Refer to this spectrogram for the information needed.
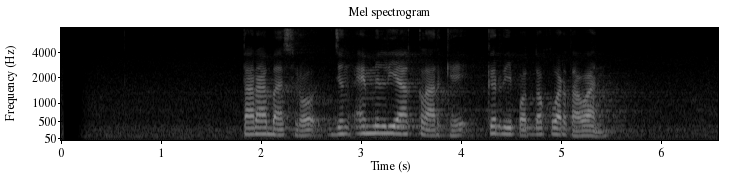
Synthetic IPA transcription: t̪aɾabasɾɔd͡ʒɨŋʔemiliaklarɡɛkɨrdipɔt̪ɔkwart̪awan

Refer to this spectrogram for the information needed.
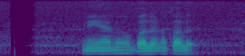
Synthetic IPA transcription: meːanuʋəbalənəkalə

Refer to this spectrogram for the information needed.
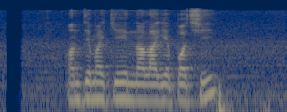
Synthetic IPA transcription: ʌnt̪jemakenʌlaɡepʌt͡sʰi

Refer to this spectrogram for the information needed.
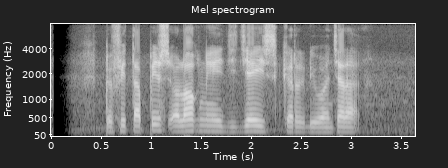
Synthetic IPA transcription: pɛfit̪apisɔlɔɦɔk̚nid͡ʒid͡ʒaiskɨrdiwaɲt͡ʃaɾa̰

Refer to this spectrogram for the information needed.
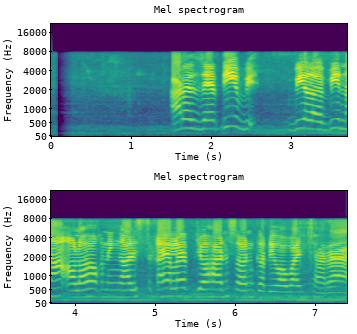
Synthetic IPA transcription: ʔaɾəzɛt̪i | viləvinaɔlɔɦɔk̚niŋaliskajlɛt̪̚d͡ʒɔɦansɔnkərdiwawaɲt͡ʃaɾa

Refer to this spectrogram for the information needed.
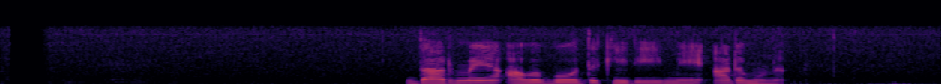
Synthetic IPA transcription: d̪arməjəʔaʋəboːd̪əkiɾiːmeːʔaɖəmunə

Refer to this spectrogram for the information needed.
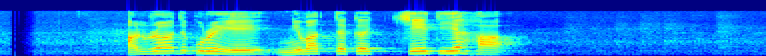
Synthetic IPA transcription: ɐnuɾaːd̪əpuɾəjeːniʋat̪ːəkət͡ʃeːt̪ijəhaː

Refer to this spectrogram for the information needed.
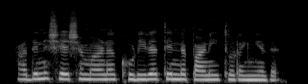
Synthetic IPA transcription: ɐðinɨɕe̞ːʂɐmaːɳɨkuɽiɾɐt̪ːinde̞pɐɳit̪uɽɐŋːijɐðɨ

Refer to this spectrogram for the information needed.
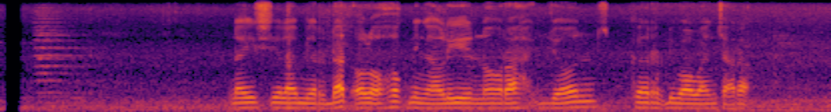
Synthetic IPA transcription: naisilamirdat̪ɔlɔɦɔk̚niŋalinɔɾahd͡ʒɔns | kɨrdiwawaɲt͡ʃaɾa

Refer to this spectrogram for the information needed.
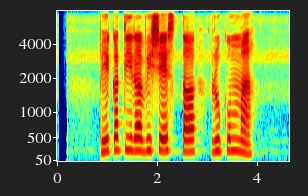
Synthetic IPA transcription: b̥ʱekʌt̪iɾʌbisest̪ʌ | rukumːa

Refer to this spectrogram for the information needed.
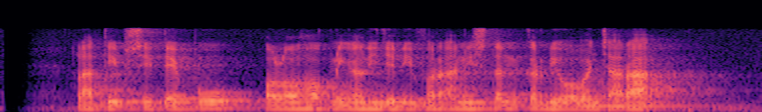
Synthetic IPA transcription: lat̪ip̚sit̪ɛpuɔlɔɦɔk̚niŋalid͡ʒɛnifəra̰nist̪ənkɨrdiwawaɲt͡ʃaɾa

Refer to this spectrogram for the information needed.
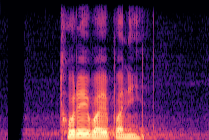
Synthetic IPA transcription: t̪ʰoɾʌjbʱʌepʌni

